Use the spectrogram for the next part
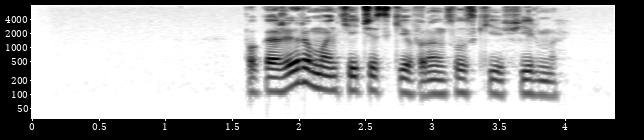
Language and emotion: Russian, neutral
